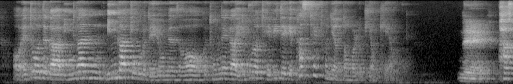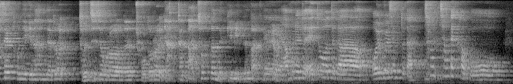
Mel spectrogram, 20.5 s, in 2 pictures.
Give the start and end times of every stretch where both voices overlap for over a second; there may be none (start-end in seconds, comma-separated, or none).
none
